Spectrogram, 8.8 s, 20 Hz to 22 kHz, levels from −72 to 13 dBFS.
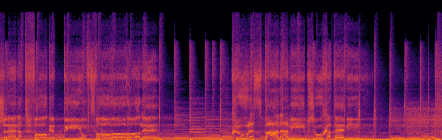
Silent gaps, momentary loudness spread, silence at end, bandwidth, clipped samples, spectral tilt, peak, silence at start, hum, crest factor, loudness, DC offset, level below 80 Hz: none; 4 LU; 0 s; over 20 kHz; under 0.1%; -4 dB/octave; 0 dBFS; 0 s; none; 12 dB; -13 LUFS; under 0.1%; -20 dBFS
